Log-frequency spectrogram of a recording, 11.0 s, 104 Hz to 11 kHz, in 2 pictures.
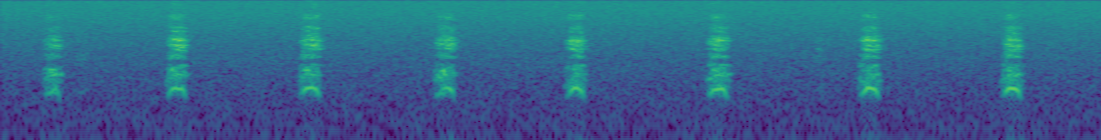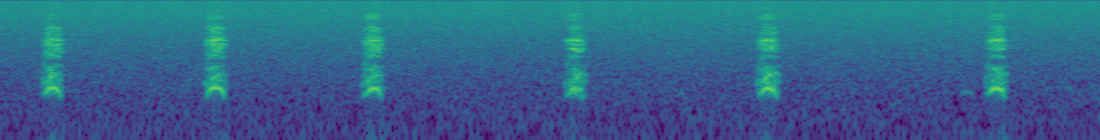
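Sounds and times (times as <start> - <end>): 
male Mongolian gazelle Procapra gutturosa rutting barks: 0.2 - 5.9, 6.5 - 6.7, 7.3 - 7.5, 8.3 - 8.5, 9.3 - 9.5, 10.3 - 10.6.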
